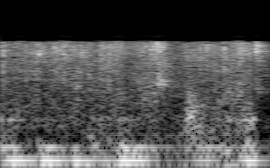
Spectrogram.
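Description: Dense rustling, crackling noise over a steady low hum, on an old cassette recording.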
